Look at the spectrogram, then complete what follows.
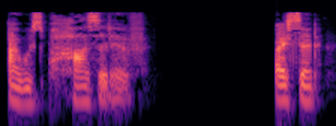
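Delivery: usual speaking voice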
